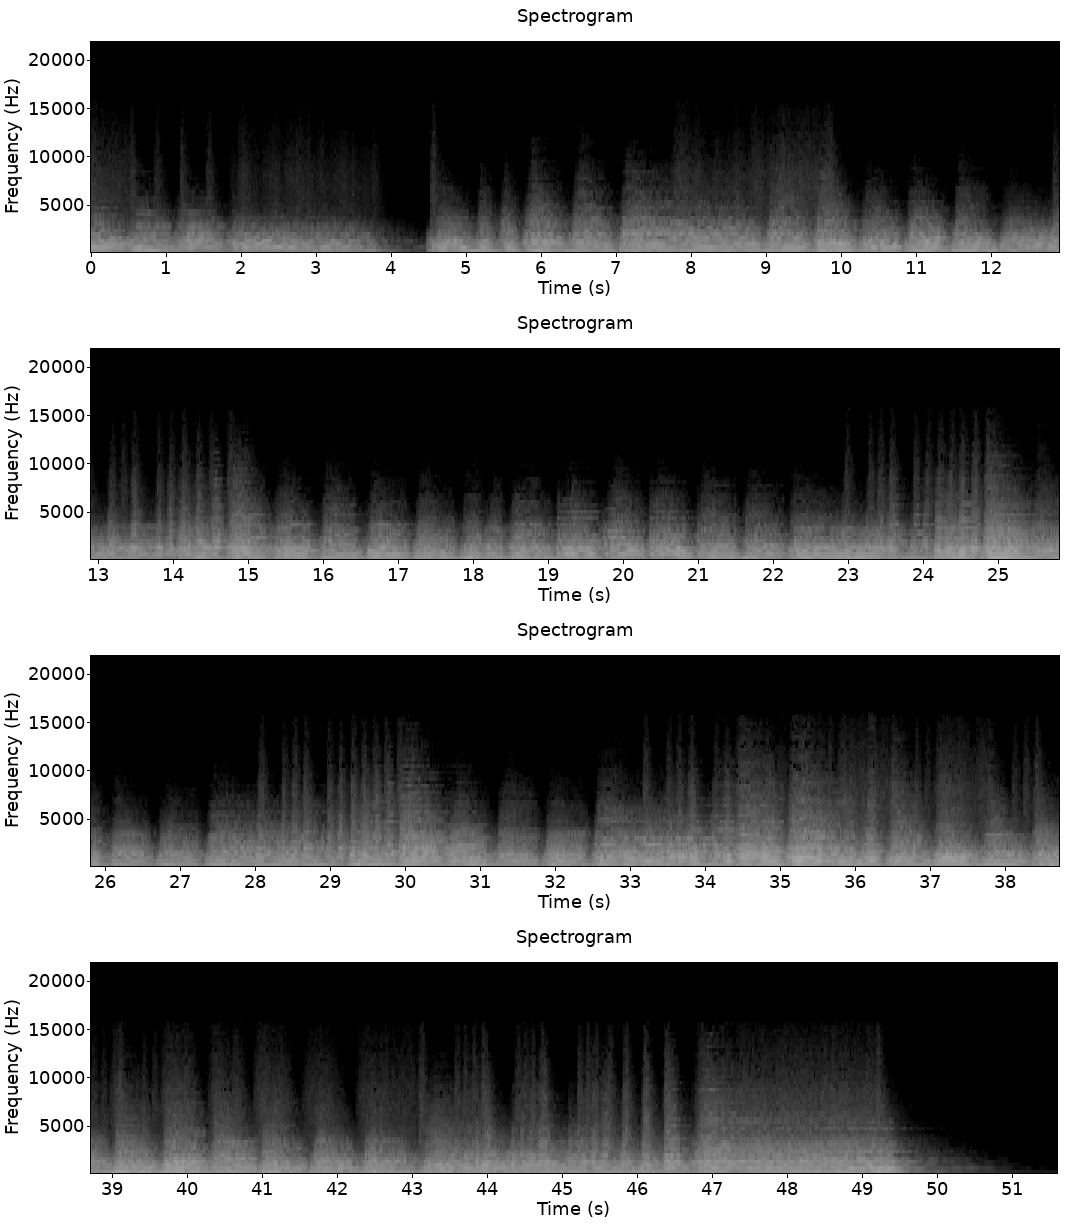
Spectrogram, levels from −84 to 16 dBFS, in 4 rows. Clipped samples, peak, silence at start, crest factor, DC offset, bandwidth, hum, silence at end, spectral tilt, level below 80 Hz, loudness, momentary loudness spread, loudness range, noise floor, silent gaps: under 0.1%; -8 dBFS; 0 s; 18 dB; under 0.1%; 14.5 kHz; none; 1.6 s; -5.5 dB/octave; -52 dBFS; -26 LUFS; 7 LU; 5 LU; -75 dBFS; none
